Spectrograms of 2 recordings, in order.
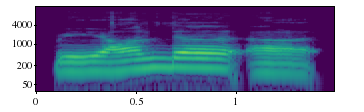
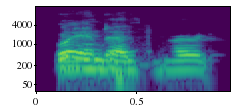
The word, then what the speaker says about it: Blanda: Brett Favre, Bionda, George Bionda, I think his name is. I can't pronounce it. Blanda. Yeah. Blanda, sorry. Couldn't even read my own type.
